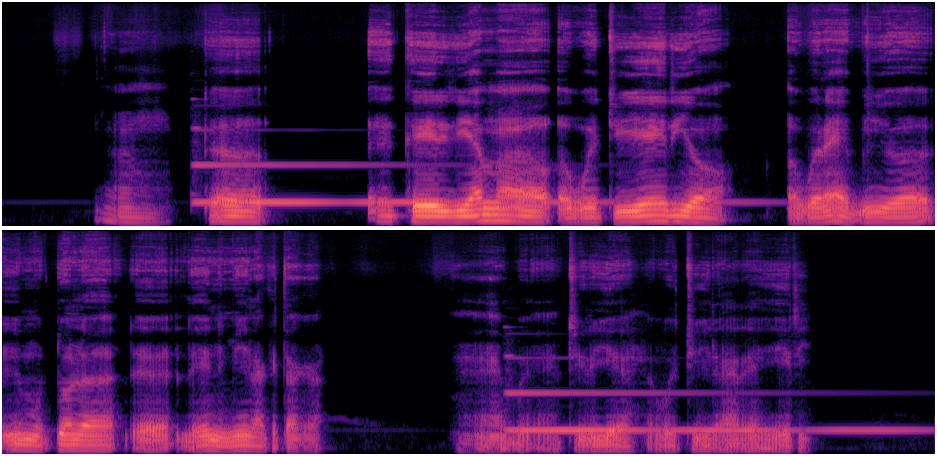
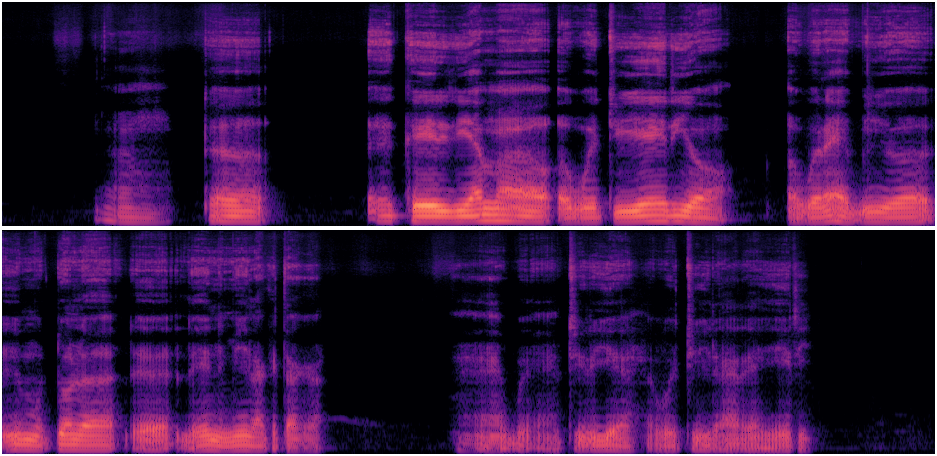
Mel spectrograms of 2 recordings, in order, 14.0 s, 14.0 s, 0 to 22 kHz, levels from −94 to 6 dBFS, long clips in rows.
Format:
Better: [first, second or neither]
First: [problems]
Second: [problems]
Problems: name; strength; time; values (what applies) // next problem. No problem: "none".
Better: second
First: background sound (Chink, clink); 12 dB below the speech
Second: none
